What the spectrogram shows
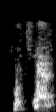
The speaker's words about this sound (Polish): przepraszam, to tylko mój pies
